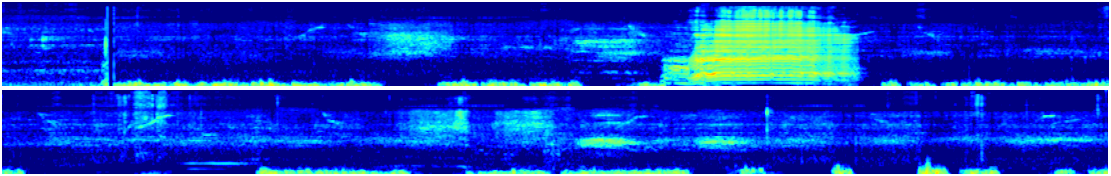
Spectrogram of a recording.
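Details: Sheep giving one loud, quavering, wavering bleat lasting under a second, surrounded by repeated low thumping and rumbling handling or wind noise before and after.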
